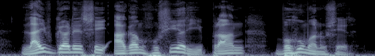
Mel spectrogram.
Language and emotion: Bengali, neutral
